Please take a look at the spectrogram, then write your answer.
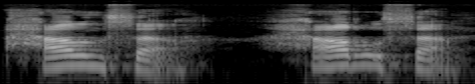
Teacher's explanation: ہا کو را کے ساتھ ملانا ہے، ہا کو گہرائی سے ادا کریں گے، را کو موٹا کریں گے، سا کو باریک ادا کرنا ہے.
